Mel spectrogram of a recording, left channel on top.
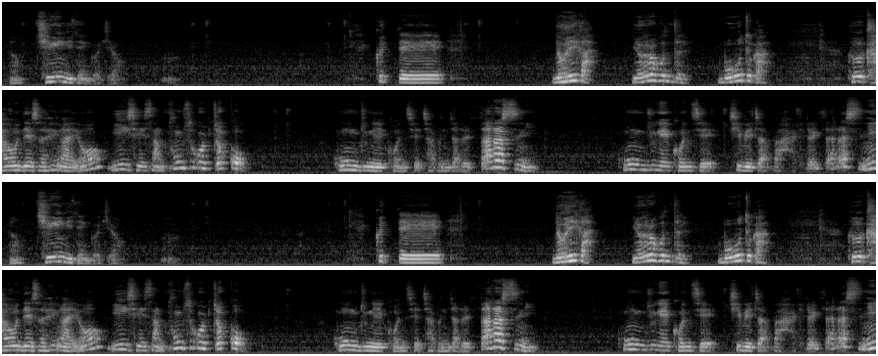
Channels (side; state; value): both; normal; correlation 0.86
